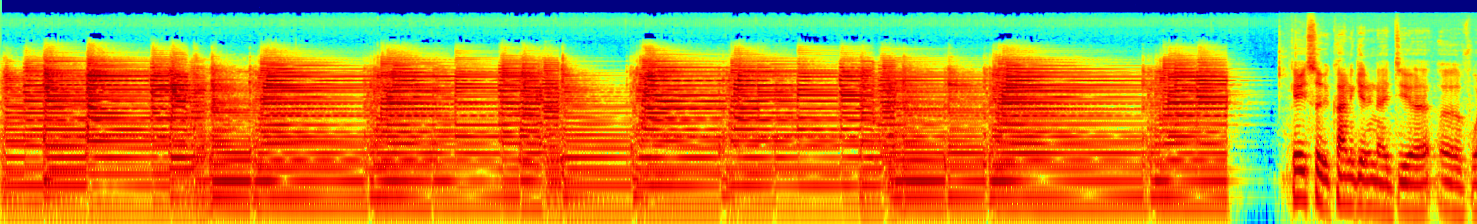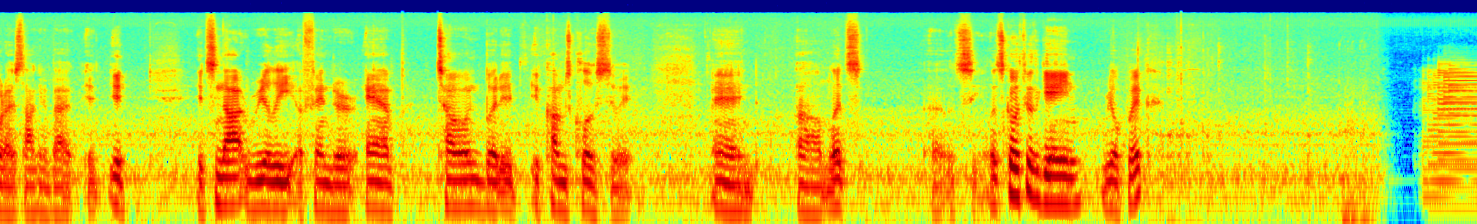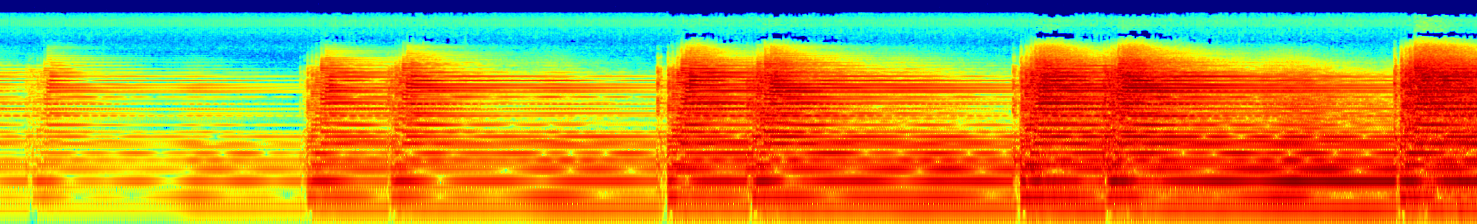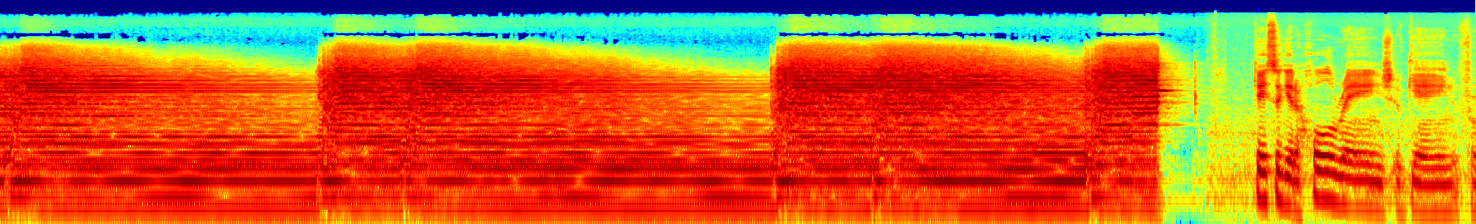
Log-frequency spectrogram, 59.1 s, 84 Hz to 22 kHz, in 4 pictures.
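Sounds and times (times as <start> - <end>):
electric guitar chords: 0.0 - 12.6, 29.0 - 56.4.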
